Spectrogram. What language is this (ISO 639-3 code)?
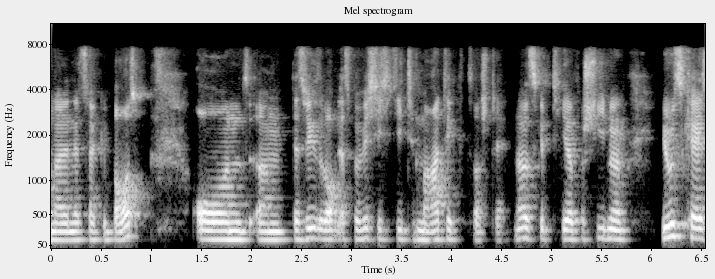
deu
